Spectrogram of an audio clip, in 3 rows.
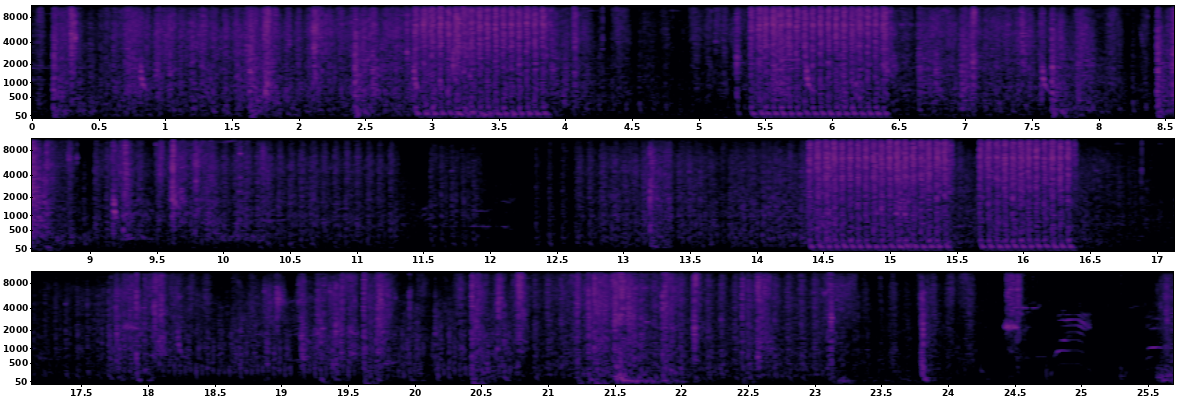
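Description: Sustained machine-gun bursts from an enemy turret in The Division 2 hammer out repeatedly in long loud volleys separated by quieter gaps, with talk and game sounds in between.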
